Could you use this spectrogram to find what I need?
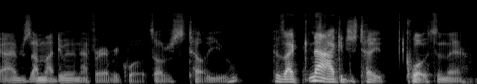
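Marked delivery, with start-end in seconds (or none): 0.0-2.4 muttered to self. Retold or imitated. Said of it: "I was like".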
